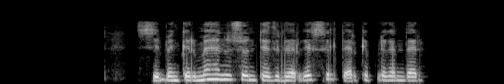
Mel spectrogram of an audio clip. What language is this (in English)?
Bashkir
